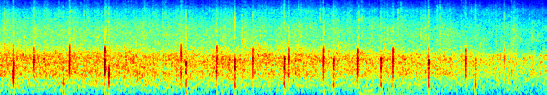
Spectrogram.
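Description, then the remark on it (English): An audience claps steadily, with dense overlapping hand claps forming a continuous wash of sound. Occasional sharper individual claps stand out, holding at a consistent volume throughout. “Absolutely, that is applause worthy.”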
